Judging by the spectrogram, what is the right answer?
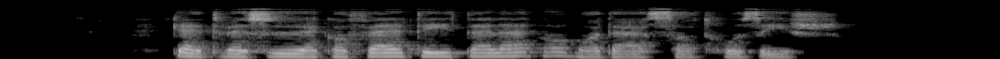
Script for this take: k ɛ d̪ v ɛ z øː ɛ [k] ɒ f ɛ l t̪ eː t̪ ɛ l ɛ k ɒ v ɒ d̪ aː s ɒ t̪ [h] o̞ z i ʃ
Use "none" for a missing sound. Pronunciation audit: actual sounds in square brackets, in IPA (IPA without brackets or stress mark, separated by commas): k, h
